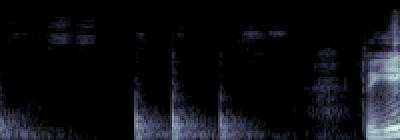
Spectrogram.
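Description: Three light taps of a pen or stylus on a writing surface, about a quarter second apart, as a short equation is written out.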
